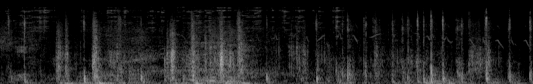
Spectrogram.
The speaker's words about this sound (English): Ease those cinches and lead the mounts down to the stream there and water.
